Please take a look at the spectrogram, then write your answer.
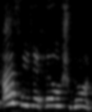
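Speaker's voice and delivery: high, loud mocking whine; mock the Twitter scolds. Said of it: "the people on Twitter that's like".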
